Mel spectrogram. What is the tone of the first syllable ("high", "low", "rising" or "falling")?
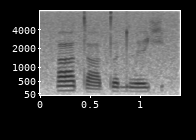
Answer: high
